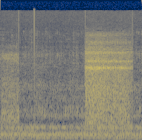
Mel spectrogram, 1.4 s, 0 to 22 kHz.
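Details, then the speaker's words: P-51 Mustang V12 warming up at 900–1,000 rpm after start, nearly warm, oil pressure good: even, steady deep drone with no misses or stumbles, running smoothly like a sewing machine. "pers like a sewing machine man warming up 900 to 1,000 RPM like I said she's pretty much warm"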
